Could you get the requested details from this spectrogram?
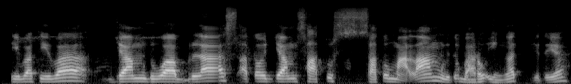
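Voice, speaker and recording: A man's voice: mid-range voice, normal speed, a bit bright, no room sound. A young adult male teacher giving a casual classroom lesson, chatty and full of examples, often acting out short student messages.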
